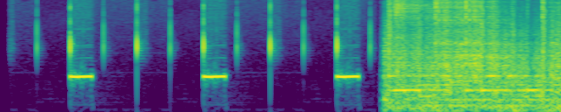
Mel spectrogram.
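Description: Broadcast countdown time signal for the top of the hour: three short, high beeps one second apart, with faint ticking between them. Just before three seconds in, the news theme music starts abruptly.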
